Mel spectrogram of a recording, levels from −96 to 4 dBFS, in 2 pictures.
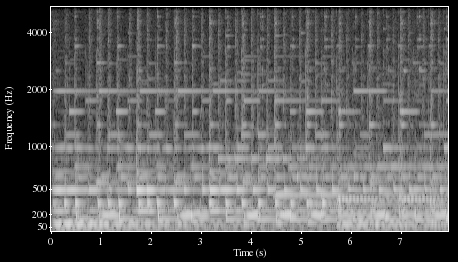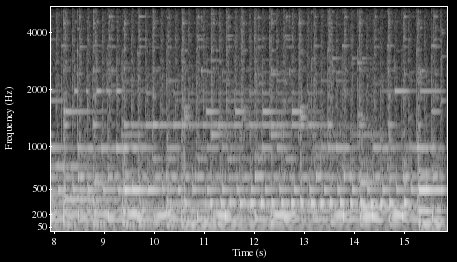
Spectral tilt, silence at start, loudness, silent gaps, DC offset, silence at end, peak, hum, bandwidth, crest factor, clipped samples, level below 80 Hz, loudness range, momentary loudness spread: -9 dB/octave; 0 s; -16 LUFS; none; 0.4%; 0 s; 0 dBFS; none; 5.4 kHz; 16 dB; under 0.1%; -30 dBFS; 1 LU; 4 LU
